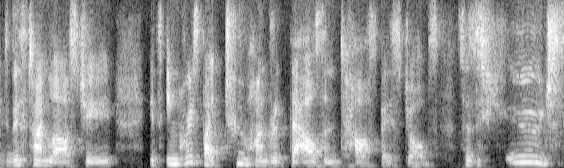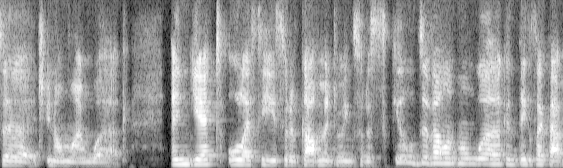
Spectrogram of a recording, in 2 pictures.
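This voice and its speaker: A woman, a native Punjabi speaker raised in Australia, presenting her program in an online talk, earnest and fast-flowing with frequent self-corrections. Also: fairly low pitch, dull audio. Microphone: video call.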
